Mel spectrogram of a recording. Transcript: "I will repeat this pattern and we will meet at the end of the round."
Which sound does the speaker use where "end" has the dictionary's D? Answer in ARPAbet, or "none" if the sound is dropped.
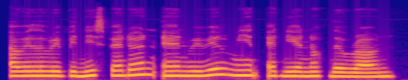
none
